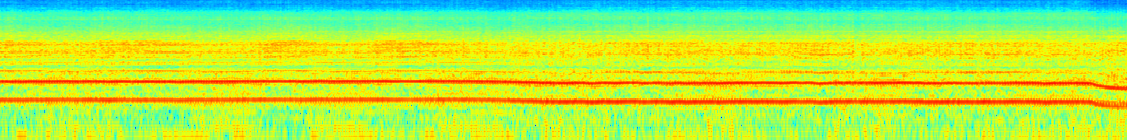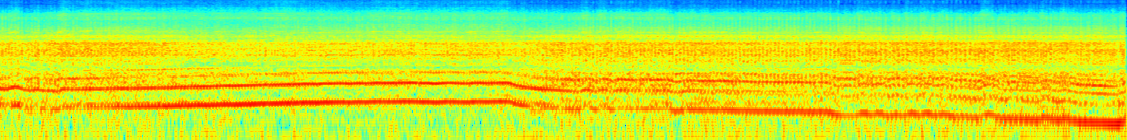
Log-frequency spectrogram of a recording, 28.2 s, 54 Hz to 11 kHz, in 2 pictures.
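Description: HPI Baja 5B SS two-stroke gas engine buzzing at steady throttle, heard close from a camera on the car. Its pitch dips about halfway through, climbs back slowly, drops again a few seconds later and keeps falling toward the end as the throttle is eased.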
